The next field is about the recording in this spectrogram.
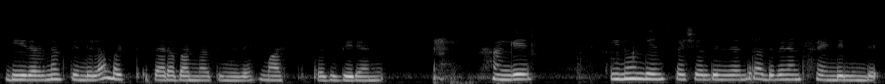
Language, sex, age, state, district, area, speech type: Kannada, female, 18-30, Karnataka, Bidar, urban, spontaneous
